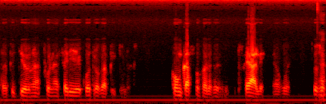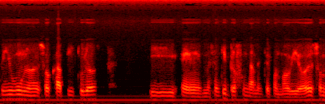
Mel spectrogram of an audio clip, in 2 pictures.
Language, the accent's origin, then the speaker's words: Spanish; Campo de Mayo, Buenos Aires Province, Argentina; born there; Yo nací en el año 1980 en el Centro Clandestino de Detención, Tortura y Exterminio, que funciona en Campo de Mayo.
